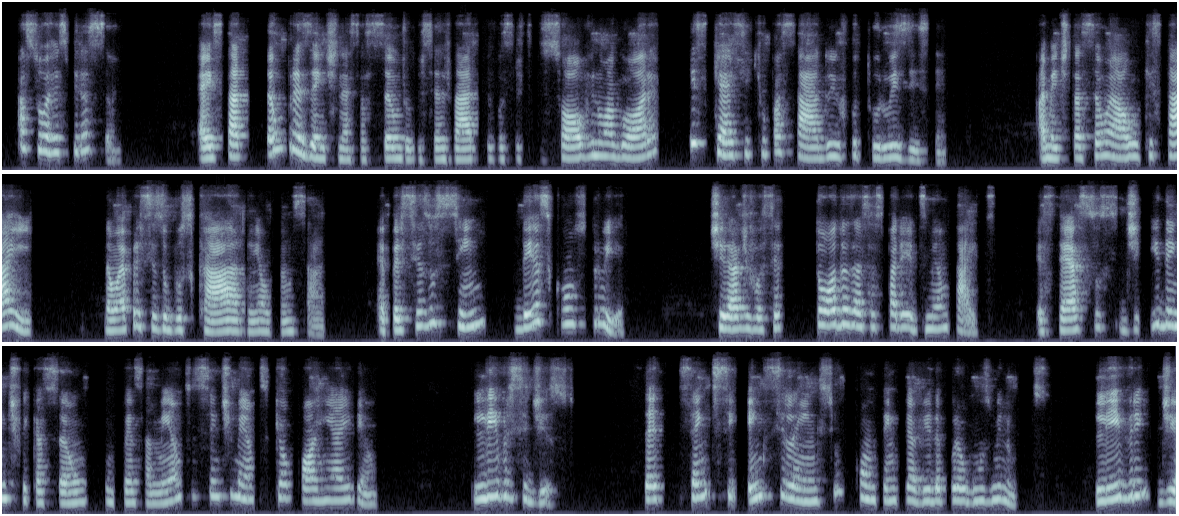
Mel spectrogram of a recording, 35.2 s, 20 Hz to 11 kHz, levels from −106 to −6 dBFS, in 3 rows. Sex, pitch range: female, 180-240 Hz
